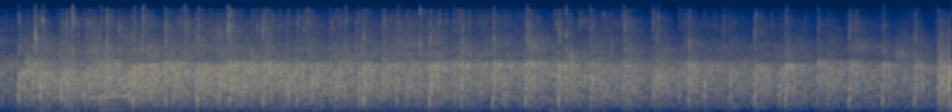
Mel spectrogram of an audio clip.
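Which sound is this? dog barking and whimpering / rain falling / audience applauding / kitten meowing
audience applauding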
